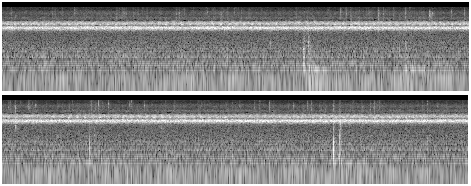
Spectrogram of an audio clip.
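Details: Night-time grass insects in early autumn keep up a steady, piercing trilled chorus, while scattered soft taps and clicks fall here and there, as of light drips.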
